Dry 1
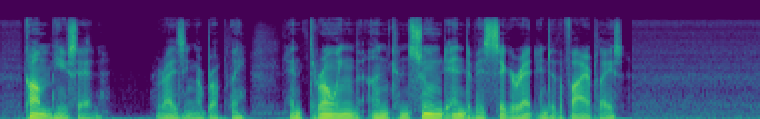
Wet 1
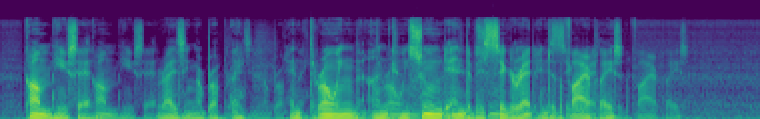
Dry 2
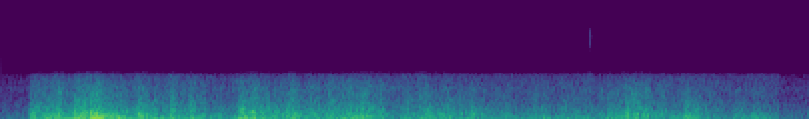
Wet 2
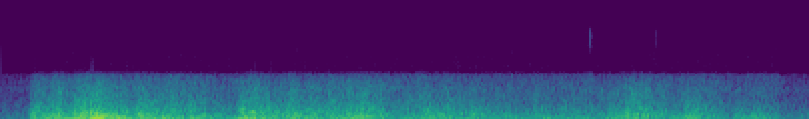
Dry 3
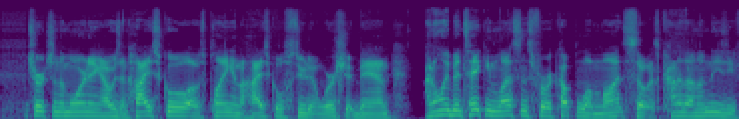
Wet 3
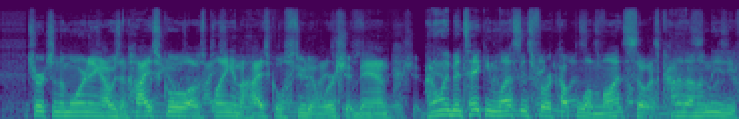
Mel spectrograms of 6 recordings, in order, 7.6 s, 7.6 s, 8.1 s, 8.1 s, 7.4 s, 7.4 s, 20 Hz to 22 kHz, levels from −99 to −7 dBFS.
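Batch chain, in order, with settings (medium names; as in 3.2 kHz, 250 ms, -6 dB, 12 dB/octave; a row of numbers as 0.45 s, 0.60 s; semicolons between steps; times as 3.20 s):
transient shaper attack -4 dB, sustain +2 dB; on a send: delay 662 ms -13.5 dB; on the sum: trim +3.5 dB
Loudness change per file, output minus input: +3.0 LU, +3.0 LU, +3.0 LU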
